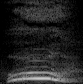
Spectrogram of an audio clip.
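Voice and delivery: a loud, high whoop of joy; excited whoop. Real, not acted. Singer cheering about last night's crowd with a high whoop. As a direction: let out a big, high cheer.

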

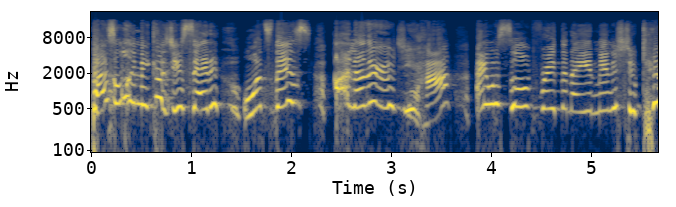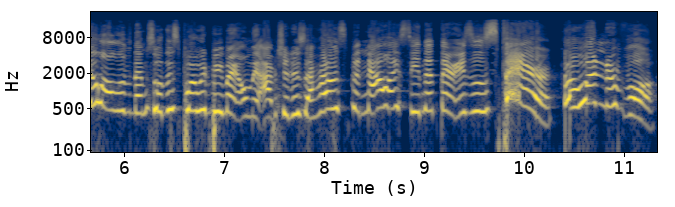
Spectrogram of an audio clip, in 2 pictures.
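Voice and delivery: very high-pitched, rapid-fire recital; helpful Naruto. A narrator's reading. Naruto helpfully quotes the villain back, high rapid voice. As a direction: rattle it off fast and way up high. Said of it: "Naruto told him helpfully".

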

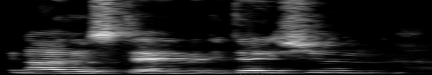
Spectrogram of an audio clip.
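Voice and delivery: soft, unhurried breathwork guidance; hushed yoga teacher voice during practice; guided meditation. Real, not acted. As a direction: talk them softly through each breath, leaving long pauses.

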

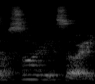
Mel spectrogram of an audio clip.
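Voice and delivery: very soft consoling apology; hushed, sympathetic little apology. Retold or imitated. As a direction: imitate classmates gently comforting someone. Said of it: "they were so sympathetic".

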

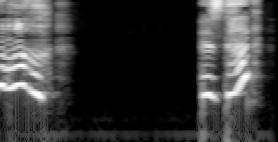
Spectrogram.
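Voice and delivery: sudden high "Oh" of surprise; surprised gasp. Acted. Girlfriend seeing a keychain appear, surprised high gasp. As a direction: caught off guard by the magic trick.

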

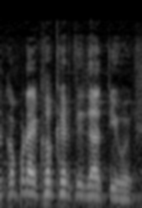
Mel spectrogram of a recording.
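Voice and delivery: normal talking voice

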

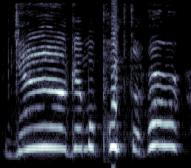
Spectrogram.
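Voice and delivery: high, loud sarcastic shout; frustrated yell. Real, not acted.

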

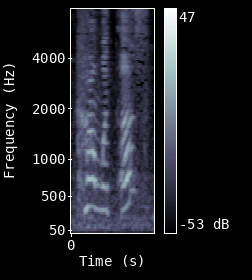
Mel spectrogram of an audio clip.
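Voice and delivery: ordinary delivery

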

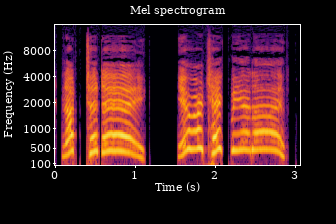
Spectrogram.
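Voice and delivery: high, loud hammed-up last stand; mock heroic defiance. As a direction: defy the monsters.

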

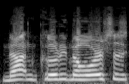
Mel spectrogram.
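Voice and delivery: ordinary delivery

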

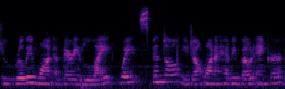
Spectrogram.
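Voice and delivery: ordinary talk, nothing marked

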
